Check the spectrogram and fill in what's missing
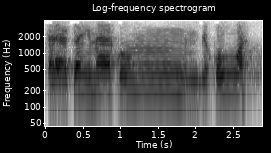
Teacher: انفراد في الشفايف وتعتمد على الخيشوم اللي هي المناخير في اخراج الغنه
